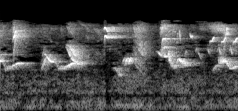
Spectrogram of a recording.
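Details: Spectacled Thrush sings rich, varied whistled phrases about a second apart, rising and falling, with mild chattering of green-rumped parrotlets and other birds, including palm tanagers, in the background.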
